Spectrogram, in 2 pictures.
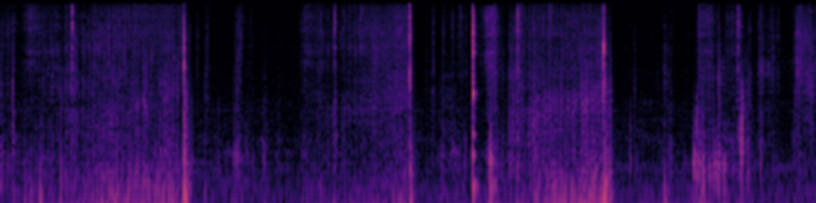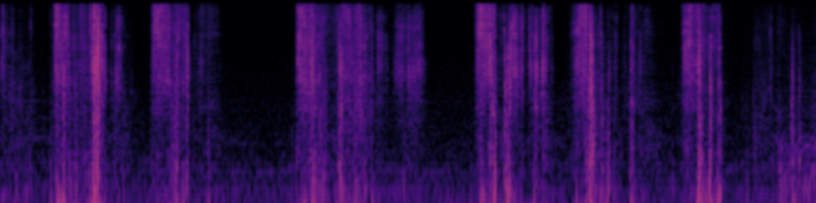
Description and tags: Flipping through a book
Book, Flick, Pages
